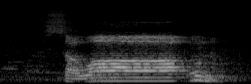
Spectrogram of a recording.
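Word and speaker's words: سواء: Whenever you see a hamza and there is an alif before that, that alif has to be recited with a mad, long. So this pronunciation will be Sawa'un.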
